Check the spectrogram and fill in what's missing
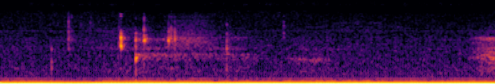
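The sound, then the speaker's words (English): A few soft, quick clicks from a pencil land close together near the start, faint against a steady low electrical hum that runs throughout. No one speaks. “I click this pencil.”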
